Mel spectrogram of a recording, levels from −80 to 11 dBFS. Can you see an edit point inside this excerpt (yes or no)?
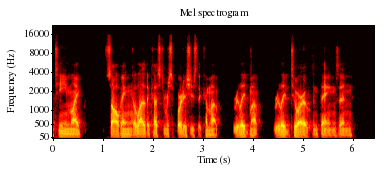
yes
